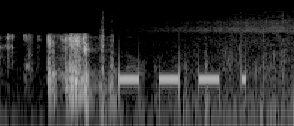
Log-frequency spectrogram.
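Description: A quick rustle of telephone dialing gives way to a steady series of short, evenly spaced ringing beeps on the line, clear, with no one speaking, as a call is placed to the Ministry of Environment and Energy Security.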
